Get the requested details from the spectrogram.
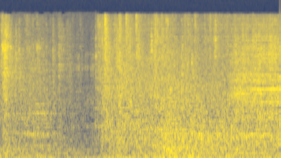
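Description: A metal lift rumbles and grinds as it starts moving.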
